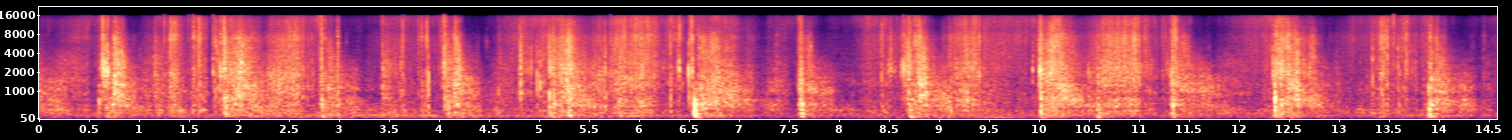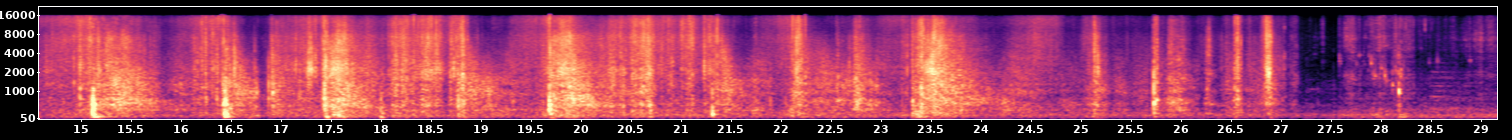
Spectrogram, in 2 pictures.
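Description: Hands raking and scooping through dry, grainy red dirt in a plastic tub: a run of gritty crunching, rustling strokes about once a second, dying away near the end.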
